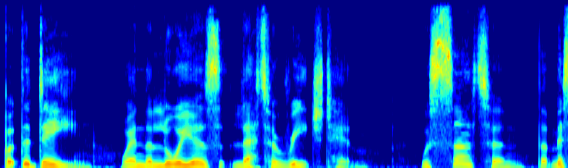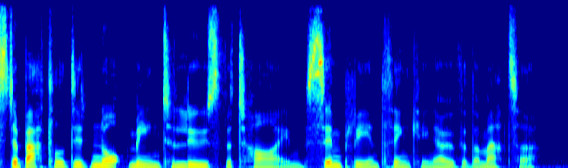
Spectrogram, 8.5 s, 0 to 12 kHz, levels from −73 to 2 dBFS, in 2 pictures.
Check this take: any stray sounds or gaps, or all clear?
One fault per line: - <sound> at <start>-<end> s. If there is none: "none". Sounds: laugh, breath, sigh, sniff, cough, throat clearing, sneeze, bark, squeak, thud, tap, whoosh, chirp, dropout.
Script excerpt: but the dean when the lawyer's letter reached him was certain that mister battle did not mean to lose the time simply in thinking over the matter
none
